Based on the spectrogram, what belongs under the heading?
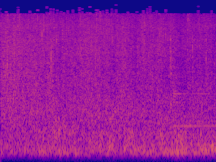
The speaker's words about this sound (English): And then I do hear music. The rain is becoming music.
